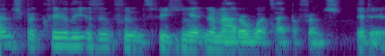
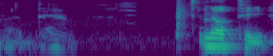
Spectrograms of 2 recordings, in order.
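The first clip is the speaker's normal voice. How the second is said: ordinary talk, nothing marked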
